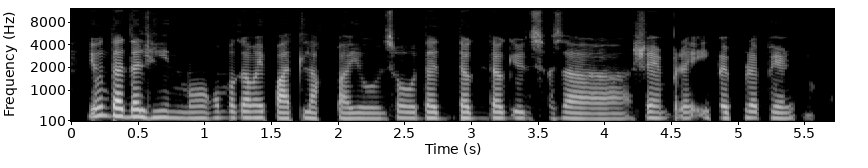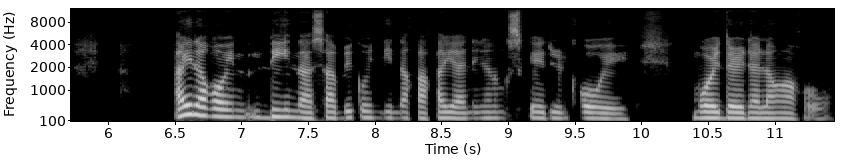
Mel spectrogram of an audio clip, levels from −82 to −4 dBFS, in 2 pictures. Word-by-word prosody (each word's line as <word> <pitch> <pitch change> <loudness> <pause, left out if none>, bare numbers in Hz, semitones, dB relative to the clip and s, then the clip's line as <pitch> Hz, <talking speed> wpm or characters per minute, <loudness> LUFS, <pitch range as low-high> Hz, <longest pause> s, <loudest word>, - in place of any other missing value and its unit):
yung 240 +2 +2
dadalhin 200 -4 +4
mo, 170 0 -5
kumbaga 180 0 -2
may 180 0 -1
potluck 165 -1 0
pa - - -1
yun, 160 0 -4
so 175 0 -2
dagdag 170 0 0 0.3
yun 175 -2 -3
sa 160 - -6
sa 170 -1 -1 0.5
syempre 175 0 -2
ipre-prepare 175 -1 -4
mo. - - -23 0.9
Ay 270 - +9
naku! 225 -4 +6
Hindi 205 0 0
na, 175 -2 +2
sabi 180 +1 0
ko, 190 - -6
"Hindi 180 0 -9
na 175 - -3
kakayanin 170 0 -1
ng - - -22
schedule 175 -3 -3
ko 170 -1 0
eh". 150 -2 -5 0.5
Umorder 175 -1 +5
nalang 165 0 +1
ako. 145 - -12
175 Hz, 170 wpm, -26 LUFS, 170-185 Hz, 0.9 s, Ay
